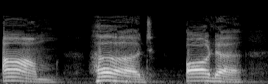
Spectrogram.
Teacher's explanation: although the R is there but it's not pronounced the sound is not pronounced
